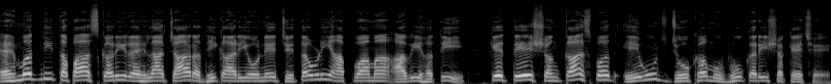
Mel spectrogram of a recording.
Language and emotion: Gujarati, neutral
